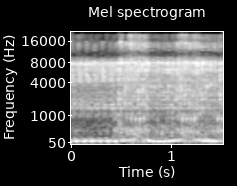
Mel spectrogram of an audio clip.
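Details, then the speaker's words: Suzuki Vinson 500 ATV, which bogged under acceleration hot or cold, after the fix: the single-cylinder engine thumps evenly and picks up cleanly with instant throttle response and good power, no bog. "There's the fix. Instant throttle respond. Good power."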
